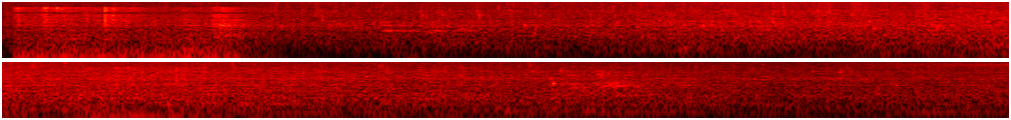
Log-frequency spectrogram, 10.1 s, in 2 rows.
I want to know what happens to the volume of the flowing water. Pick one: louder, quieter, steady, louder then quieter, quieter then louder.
louder then quieter.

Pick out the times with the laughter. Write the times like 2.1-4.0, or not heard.
1.9-2.5, 7.8-8.3.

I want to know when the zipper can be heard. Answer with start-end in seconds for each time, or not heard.
0.1-1.2, 5.5-6.2.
